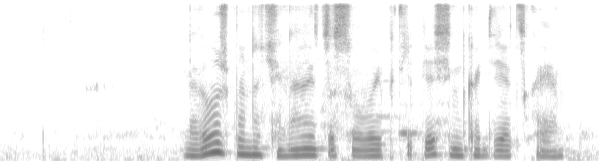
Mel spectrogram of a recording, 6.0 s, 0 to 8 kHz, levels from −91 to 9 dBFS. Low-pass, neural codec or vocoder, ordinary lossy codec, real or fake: 7.2 kHz; codec, 16 kHz, 4 kbps, X-Codec, HuBERT features, trained on balanced general audio; none; fake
